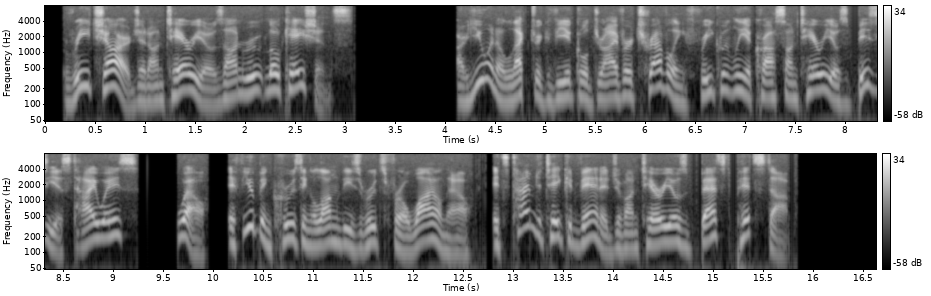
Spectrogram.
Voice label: Blog Voiceover; Recharge at Ontarios ONroute locations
